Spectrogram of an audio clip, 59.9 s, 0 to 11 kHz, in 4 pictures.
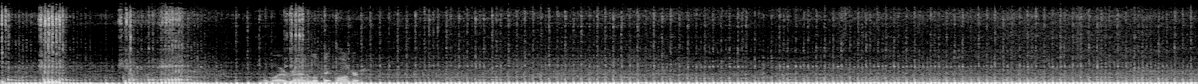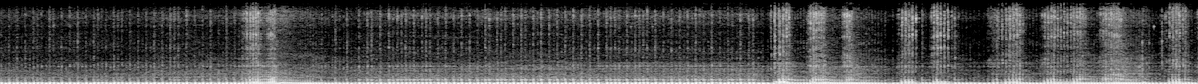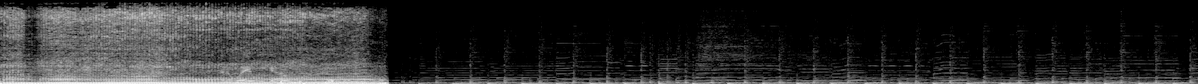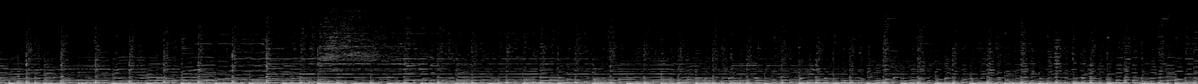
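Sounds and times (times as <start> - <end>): sharp clicks and knocks: 0.0 - 2.4
motorcycle engine idling: 0.0 - 59.9.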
